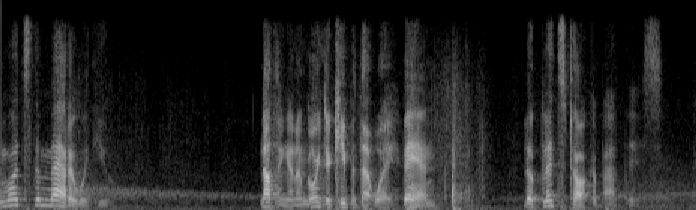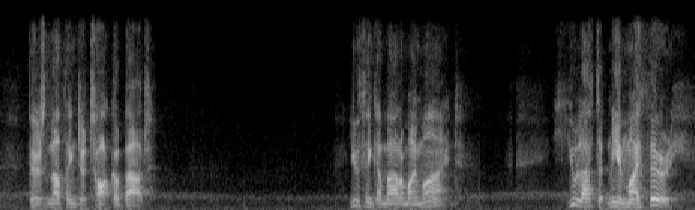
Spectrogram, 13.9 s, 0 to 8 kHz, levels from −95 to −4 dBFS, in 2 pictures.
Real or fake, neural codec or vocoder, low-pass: real; none; 7.2 kHz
